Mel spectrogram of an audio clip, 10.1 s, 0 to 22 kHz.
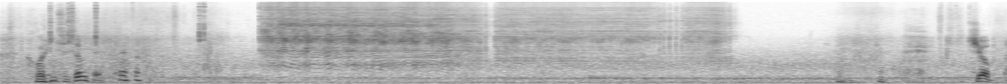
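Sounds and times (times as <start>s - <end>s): fishing reel ratcheting: 0.5s - 1.0s, 2.0s - 7.4s.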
